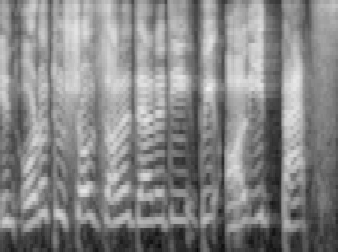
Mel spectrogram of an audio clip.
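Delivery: put-on sort-of-German accent, loud and high. Speaker delivering a mock message to listeners: quasi-German accent. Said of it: "Your accent sounds sort of quasi-German".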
